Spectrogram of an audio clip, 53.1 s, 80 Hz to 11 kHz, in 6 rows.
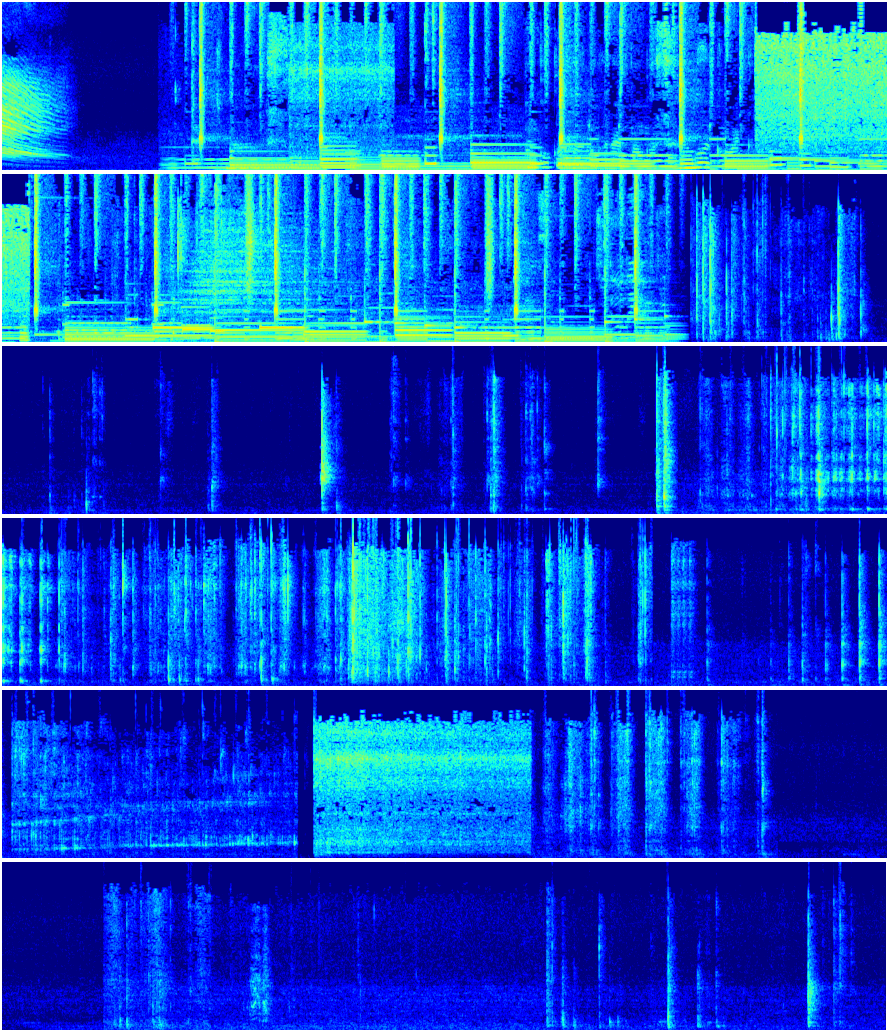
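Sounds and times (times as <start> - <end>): liquid pouring into container: 35.5 - 38.5.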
